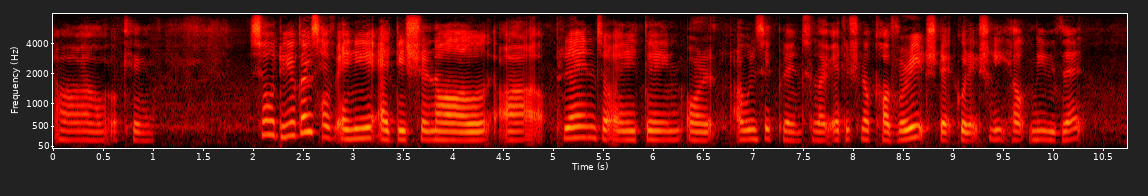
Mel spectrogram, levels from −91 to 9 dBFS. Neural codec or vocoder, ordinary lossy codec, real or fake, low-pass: codec, 16 kHz, 2 kbps, FreqCodec, larger model; none; fake; none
